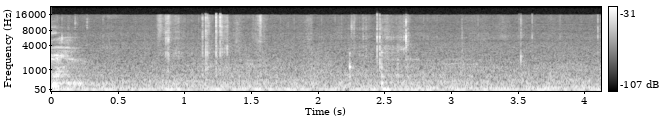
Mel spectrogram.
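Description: Faint, scattered rustles and small clicks of a narrow paper quilling strip being rolled and curled between the fingertips.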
